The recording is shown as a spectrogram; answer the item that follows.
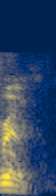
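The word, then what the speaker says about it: Rhûn: Is it Rune or Run? – It's Rune.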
